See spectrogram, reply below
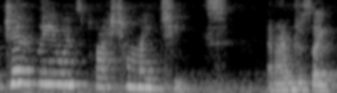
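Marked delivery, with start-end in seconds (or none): none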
